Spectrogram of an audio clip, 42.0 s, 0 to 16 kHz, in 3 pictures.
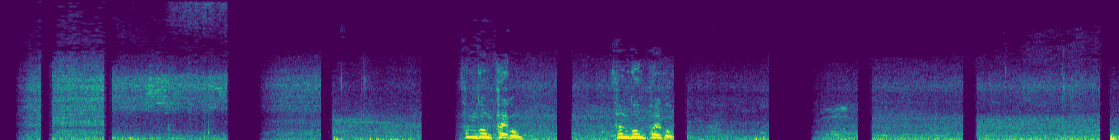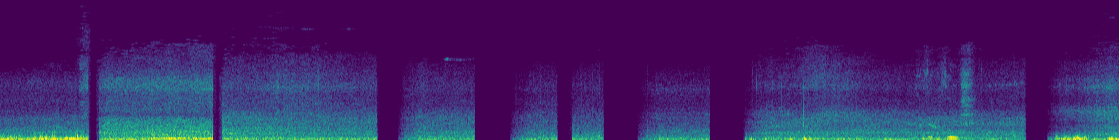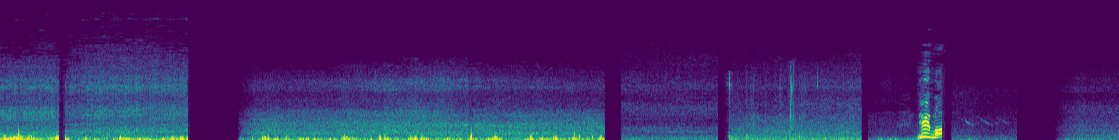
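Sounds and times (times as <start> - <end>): street traffic hum: 0.2 - 30.4, 31.0 - 41.9
wind rumbling on microphone: 3.3 - 5.3, 10.3 - 30.4, 31.0 - 35.6, 37.1 - 41.9.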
